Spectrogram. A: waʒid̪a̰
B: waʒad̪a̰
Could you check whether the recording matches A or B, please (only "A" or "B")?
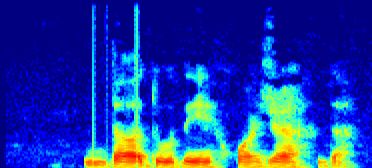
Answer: B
